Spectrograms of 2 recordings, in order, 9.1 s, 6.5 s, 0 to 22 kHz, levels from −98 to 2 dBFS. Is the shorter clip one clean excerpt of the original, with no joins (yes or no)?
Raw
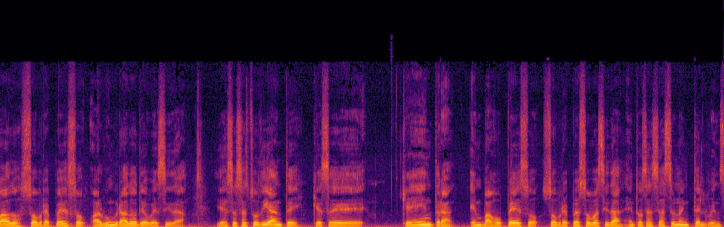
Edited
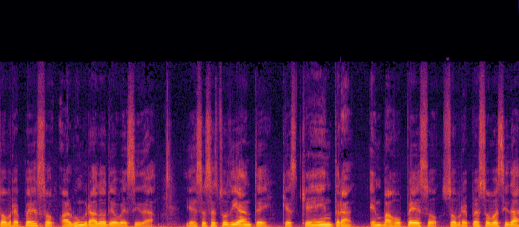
no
